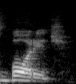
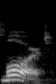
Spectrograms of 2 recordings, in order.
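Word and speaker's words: board: Loa Quadro bored bored same pronunciation different spellings but why do we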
